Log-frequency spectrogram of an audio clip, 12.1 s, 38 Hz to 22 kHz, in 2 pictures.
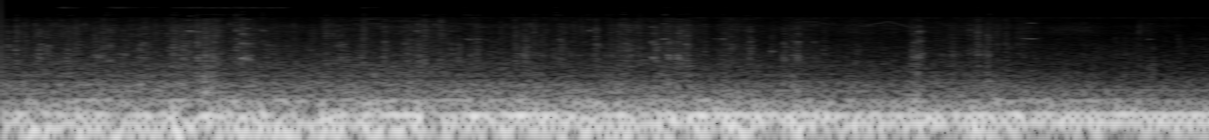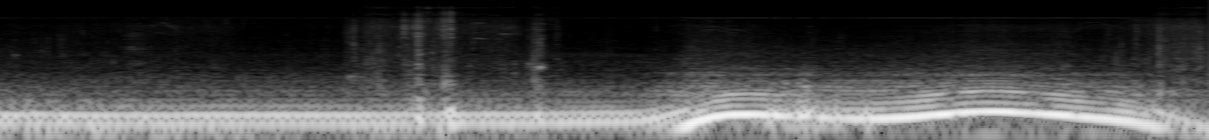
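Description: Mitsubishi 3000GT VR4's twin-turbo V6 engine running steadily while the car moves. About nine and a half seconds in it gets louder and its pitch climbs, dips briefly, climbs again and falls away near the end as it is accelerated.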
